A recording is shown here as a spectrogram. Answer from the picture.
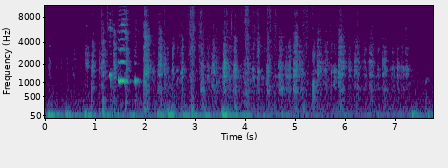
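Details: Pet Shiba Inu indoors, panting quietly in rapid soft breathy pulses for about eight seconds, with a few faint clicks and rustles and no voices.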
